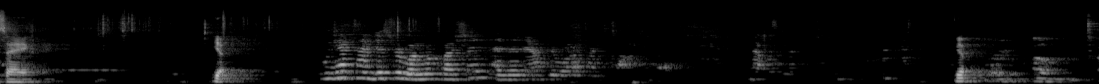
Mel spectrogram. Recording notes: This lecture was given on May 2nd, 2023, at the University of Washington.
